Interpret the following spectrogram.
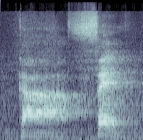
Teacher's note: O fé é mais forte, chamamos de oxítona.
